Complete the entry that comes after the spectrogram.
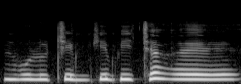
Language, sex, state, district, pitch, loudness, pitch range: Hindi, male, Bihar, Patna, 230 Hz, -14 LUFS, 230-235 Hz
